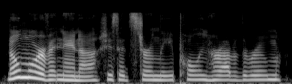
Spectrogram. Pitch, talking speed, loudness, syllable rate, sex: 215 Hz, 290 wpm, -17 LUFS, 6.4 syllables/s, female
